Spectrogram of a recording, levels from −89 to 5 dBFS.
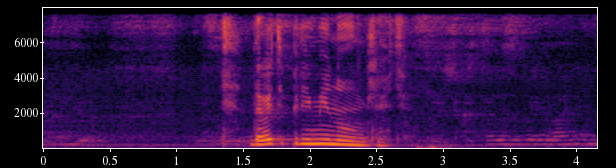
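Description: A mains buzz, with pickup from a 60 Hz supply, runs under this speech clip from start to finish, likely entering through a dimmer, rectifier or unshielded cable. Its spikes, two per cycle, spread harmonics well into the kilohertz range, giving a steady, raspy buzz sitting roughly 35 dB below the speech.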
